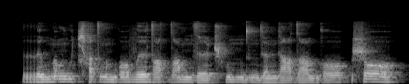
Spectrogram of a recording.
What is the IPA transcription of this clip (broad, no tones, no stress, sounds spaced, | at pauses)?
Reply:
r ə w n ɔ ŋ u t͡ɕʰ e tˤ ŋ ə m w ɔː v əː d ɔː tˤ dˤ uː m n z əː ʈ͡ʂʰ u m n d u n d œ ŋ ɡ aː dˤ əː w ŋ ɡ ɔː | ʂ ɔː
